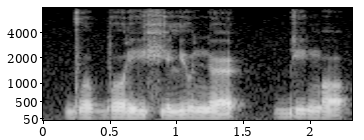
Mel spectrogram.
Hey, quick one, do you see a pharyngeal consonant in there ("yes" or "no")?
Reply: no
